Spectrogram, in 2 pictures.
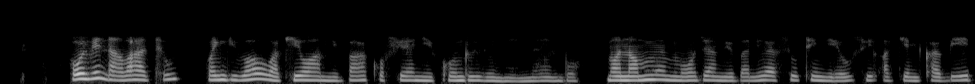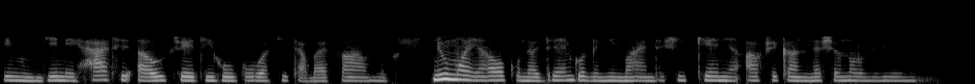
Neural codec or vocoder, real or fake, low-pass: codec, 16 kHz in and 24 kHz out, 0.6 kbps, FocalCodec, streaming, 4096 codes; fake; 3.6 kHz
